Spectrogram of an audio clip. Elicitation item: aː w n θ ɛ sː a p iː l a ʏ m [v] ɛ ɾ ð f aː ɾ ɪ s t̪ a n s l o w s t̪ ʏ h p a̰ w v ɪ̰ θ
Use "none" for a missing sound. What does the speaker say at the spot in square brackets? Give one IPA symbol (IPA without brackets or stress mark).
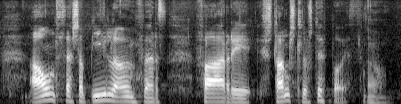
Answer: f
